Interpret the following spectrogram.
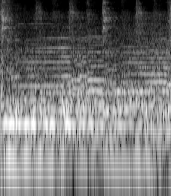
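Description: Live worship music: a small band with acoustic guitar accompanying a congregation singing a worship song, over a steady beat.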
